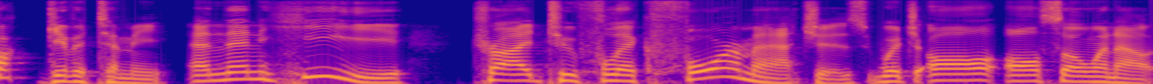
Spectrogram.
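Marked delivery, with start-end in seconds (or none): 0.0-0.9 put-on condescending, dismissive tone. Retelling how their brother took the matches, imitating Greg's condescending tone. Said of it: "my brother Greg condescendingly went".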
